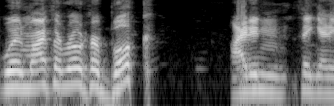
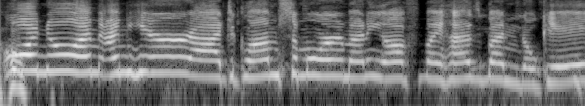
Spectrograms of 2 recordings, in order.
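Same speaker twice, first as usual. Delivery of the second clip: put-on Canadian accent; 9 semitones higher than usual. Mocking Martha in Canadian voice.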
